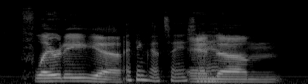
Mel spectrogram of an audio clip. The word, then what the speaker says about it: Flaherty: there and they show up they mow down flattery or was how do you pronounce it again flaherty flaherty yeah i think that's nice and lamla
